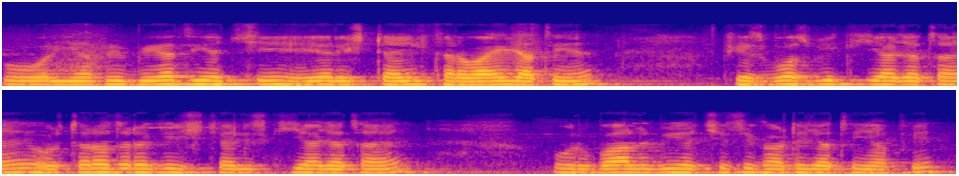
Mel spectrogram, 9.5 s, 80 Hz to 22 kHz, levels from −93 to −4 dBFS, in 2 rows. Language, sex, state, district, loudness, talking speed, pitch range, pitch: Hindi, male, Chhattisgarh, Kabirdham, -17 LUFS, 215 wpm, 165-175 Hz, 170 Hz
